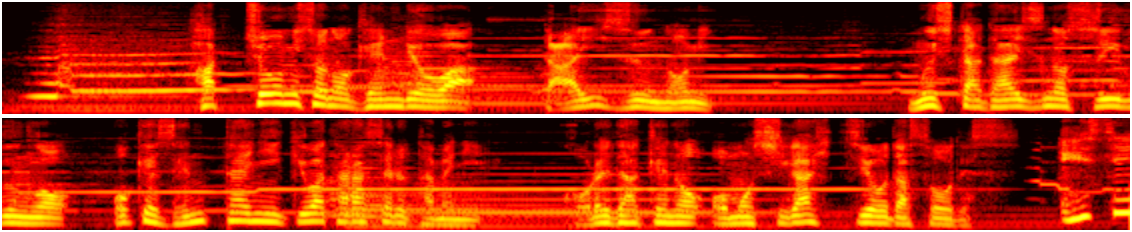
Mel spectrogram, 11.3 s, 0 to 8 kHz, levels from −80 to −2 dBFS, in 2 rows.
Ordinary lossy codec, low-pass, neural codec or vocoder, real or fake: none; none; none; real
